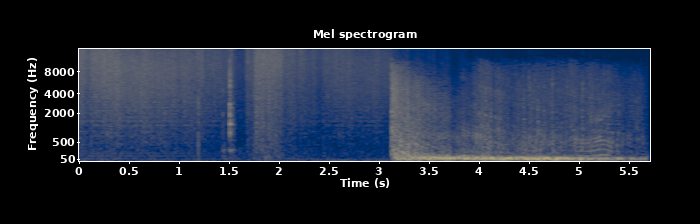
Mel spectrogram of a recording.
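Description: A Minecraft TNT cannon fires, with a crackling hiss and a couple of pops followed by a sudden heavy, rumbling explosive blast that sustains loudly to the end.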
